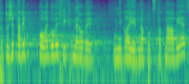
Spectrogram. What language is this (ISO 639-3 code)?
ces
